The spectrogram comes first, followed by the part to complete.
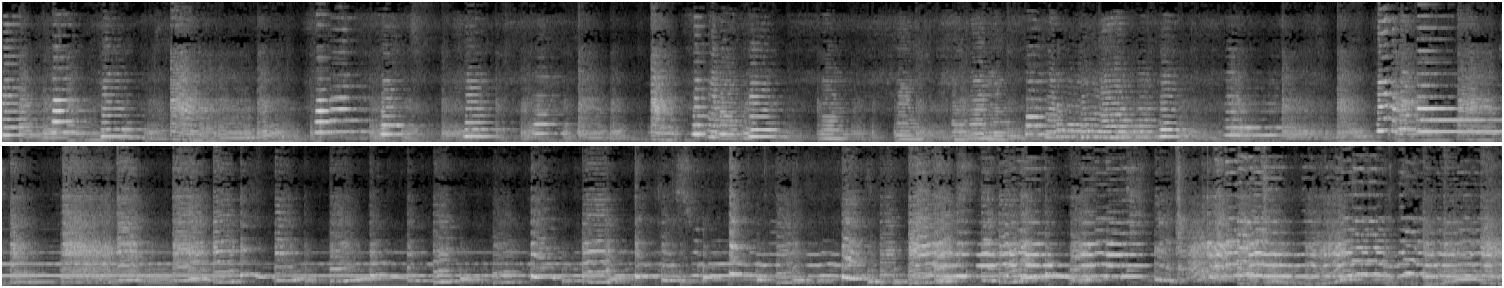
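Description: Electric guitar and soprano saxophone playing together live, an improvised jazz-like duo. The first half is a busy run of short plucked notes; about halfway through, a long high note is held for about ten seconds while lines keep moving beneath it.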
